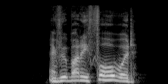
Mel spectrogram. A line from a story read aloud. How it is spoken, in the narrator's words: he barked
